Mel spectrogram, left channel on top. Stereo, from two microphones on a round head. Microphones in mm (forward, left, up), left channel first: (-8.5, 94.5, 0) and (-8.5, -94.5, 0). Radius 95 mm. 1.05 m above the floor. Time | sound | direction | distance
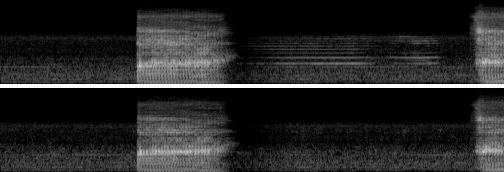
1.4 | snoring | 55° left (ahead or behind) | 2 m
